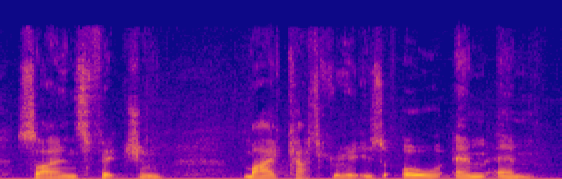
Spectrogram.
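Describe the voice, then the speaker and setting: A man with a Manchester accent and lively intonation. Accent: Manchester, northern English. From North West England. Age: 70s. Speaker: author. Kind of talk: TV studio interview answer. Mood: warm, lively storytelling. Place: studio. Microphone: lapel.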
